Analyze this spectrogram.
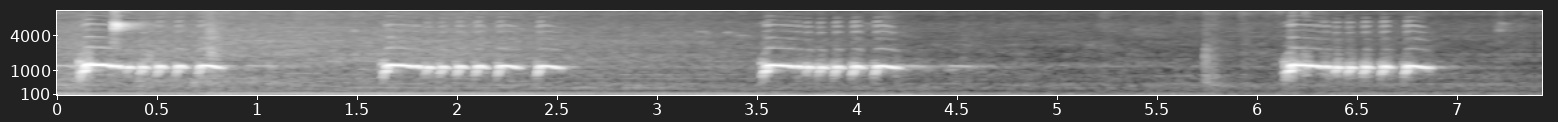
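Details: Local zebra dove giving its sweet song: four phrases, each a rising whistle followed by about four to five crisp, evenly spaced coo pulses. A low engine-like hum runs throughout.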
